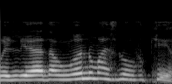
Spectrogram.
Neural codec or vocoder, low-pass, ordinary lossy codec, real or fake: codec, 16 kHz, 8 kbps, FunCodec, trained on Chinese and English, 25 frames a second; none; none; fake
